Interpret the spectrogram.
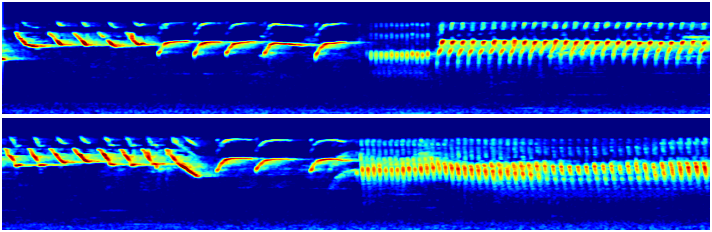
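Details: A Syrian canary (Serinus canaria) sings a long, unbroken song of high rapid trills and rolling tours, switching between repeated chirpy phrases and buzzy runs every second or two.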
